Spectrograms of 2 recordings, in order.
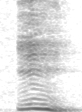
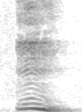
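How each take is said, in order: First: The pitch falls sharply from high to low. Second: The pitch falls sharply from high to low.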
